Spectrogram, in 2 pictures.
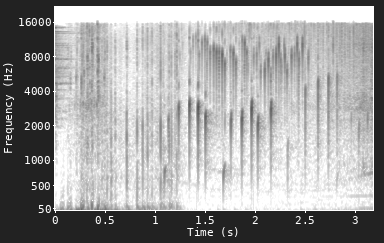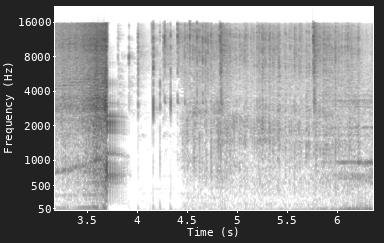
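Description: Acousmatic electroacoustic music made of processed recorded sounds: dense crackling and rapid clicking that swells with a rising glide to a loud peak and then cuts off abruptly, a little over halfway through. A thinner, quieter crackling texture follows.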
